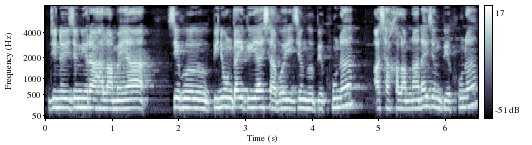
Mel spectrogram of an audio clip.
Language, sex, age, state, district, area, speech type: Bodo, female, 45-60, Assam, Chirang, rural, spontaneous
